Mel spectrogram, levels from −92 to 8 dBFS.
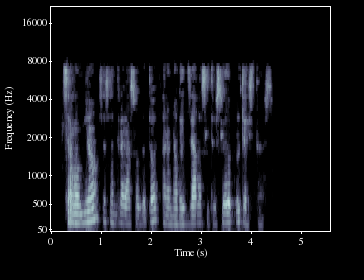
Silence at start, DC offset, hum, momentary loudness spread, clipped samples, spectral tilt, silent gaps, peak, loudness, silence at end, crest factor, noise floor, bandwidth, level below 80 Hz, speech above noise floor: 0.25 s; under 0.1%; none; 13 LU; under 0.1%; -2.5 dB/octave; none; -2 dBFS; -23 LUFS; 1.2 s; 22 dB; under -90 dBFS; 8 kHz; -64 dBFS; over 67 dB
